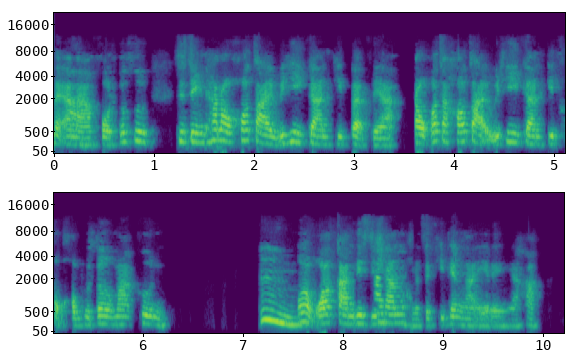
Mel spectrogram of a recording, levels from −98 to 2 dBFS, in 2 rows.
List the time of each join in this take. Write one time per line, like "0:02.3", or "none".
0:08.1
0:08.7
